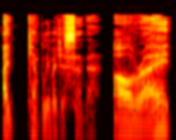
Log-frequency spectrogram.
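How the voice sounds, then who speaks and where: A sardonic American secret agent in a video game, a companion with glib, wisecracking patter. His pitch moves around freely in an animated delivery, and the sound is dry and close. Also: moderate pace, no room sound. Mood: persuasive, wry. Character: wry, sarcastic undercover resistance agent and companion.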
